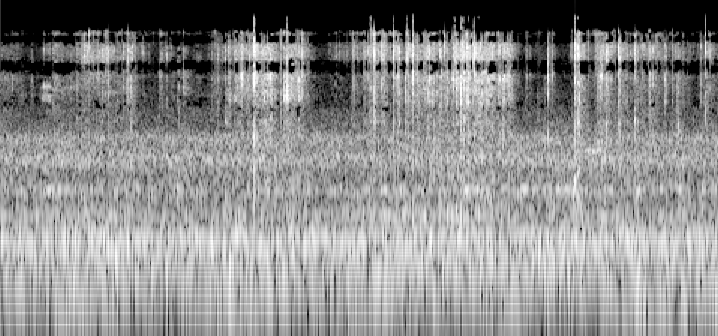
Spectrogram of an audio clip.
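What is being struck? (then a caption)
Bar of soap scraped by a metal blade. A metal blade scrapes and carves into a solid, palm-sized blue bar of soap held in one hand, shaving off flakes. The sound is a steady, gritty scraping full of bright, crackly ticks and small crunches over a low, constant rumble.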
